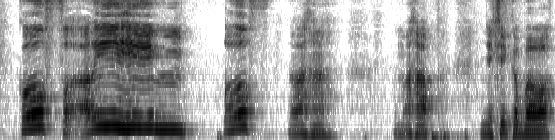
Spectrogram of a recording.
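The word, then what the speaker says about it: كفرهم: Kufrihim, kuf, maaf, jadi ke bawah kop nih. Kuf, kap ya, kap, hamas ya, ak, ingat ak, nggak boleh ku, jangan terbawa hamas.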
